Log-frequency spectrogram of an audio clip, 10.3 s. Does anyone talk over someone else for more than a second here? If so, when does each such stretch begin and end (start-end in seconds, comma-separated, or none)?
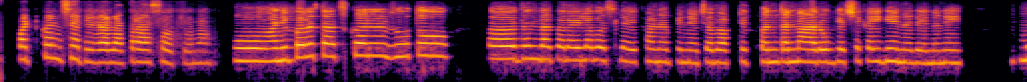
none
